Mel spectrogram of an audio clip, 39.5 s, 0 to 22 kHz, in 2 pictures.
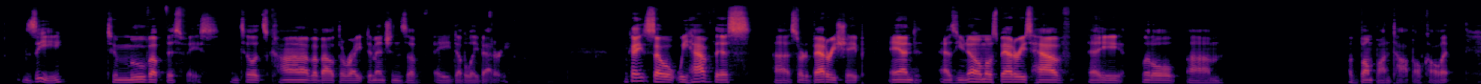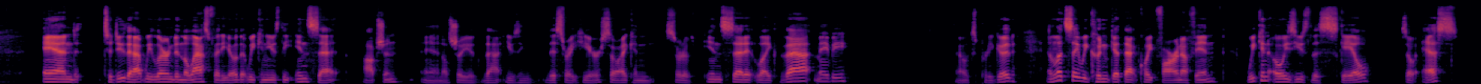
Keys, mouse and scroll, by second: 4.6-6.9 middle drag, 7.3 Tab, 7.9-9.3 middle drag, 10.6-11.2 shift+middle drag, 17.9-18.4 scroll up 2, 18.6-19.0 shift+middle drag, 19.7 Tab, 26.4 click, 27.5-32.1 drag, 37.6 s.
